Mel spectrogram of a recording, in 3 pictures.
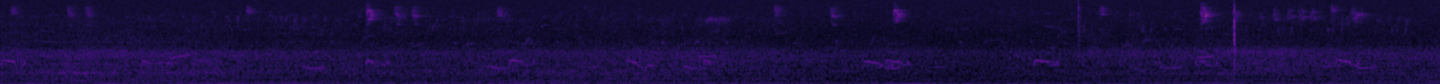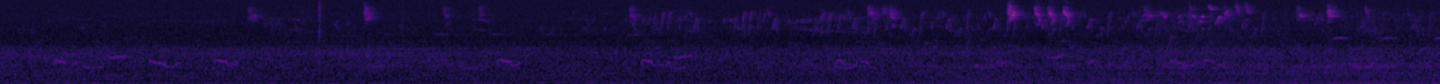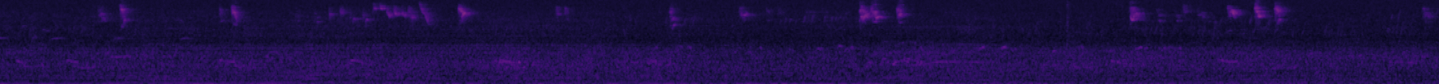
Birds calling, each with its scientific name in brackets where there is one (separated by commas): Cabanis's Wren (Cantorchilus modestus), Rufous-capped Warbler (Basileuterus rufifrons)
